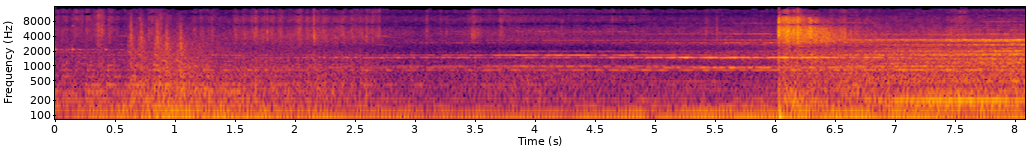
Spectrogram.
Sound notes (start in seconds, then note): 6.0 gunshot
